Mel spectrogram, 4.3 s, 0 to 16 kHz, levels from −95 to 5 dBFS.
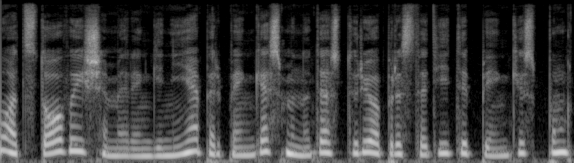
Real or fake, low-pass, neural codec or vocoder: real; 14.4 kHz; none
